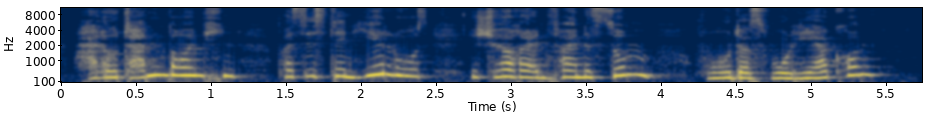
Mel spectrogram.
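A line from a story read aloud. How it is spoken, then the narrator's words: Called out. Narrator (German): Eines der beiden Eichhörnchen war gerade aufgewacht und rief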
